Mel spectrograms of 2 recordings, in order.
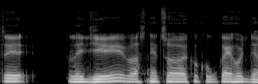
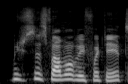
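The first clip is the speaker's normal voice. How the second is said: big man's surprisingly high, pitched-up voice; 8 semitones higher, 4 dB quieter than usual. Retelling how a huge tattooed man asked for a photo: imitating a high-pitched voice. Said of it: "on fakt měl takový vysoký hlas".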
